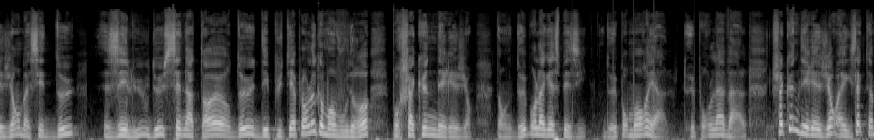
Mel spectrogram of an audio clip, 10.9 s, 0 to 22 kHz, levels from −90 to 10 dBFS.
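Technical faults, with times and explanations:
6.65 to 8.93 s, CD scratch ticks: ten short ticks recur at a steady rate of roughly four per second, none longer than about 7 ms. A scratch or blemish on the disc surface destroys more data than the error correction can rebuild, and it passes under the laser once per revolution. Each pass leaves a brief gap that the player patches by guessing or silencing the missing samples, which produces this regular ticking.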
